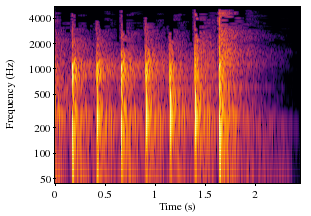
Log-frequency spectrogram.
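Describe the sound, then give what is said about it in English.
Seven firm knocks on a door in a steady, even rhythm, clear, with a short echoing decay after the last one and no voices. “Do you hear Him knocking?”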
